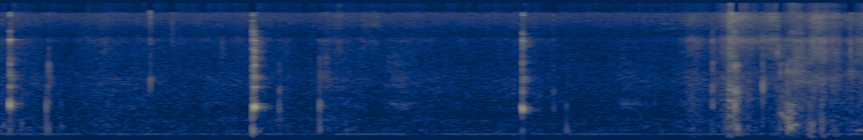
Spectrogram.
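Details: Baby with hiccups: three short, sharp hiccups about two seconds apart in a quiet room, followed by faint rustling.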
